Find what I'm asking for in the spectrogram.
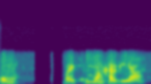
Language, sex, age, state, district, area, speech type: Bodo, female, 60+, Assam, Chirang, urban, conversation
